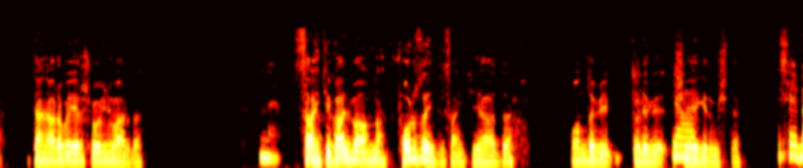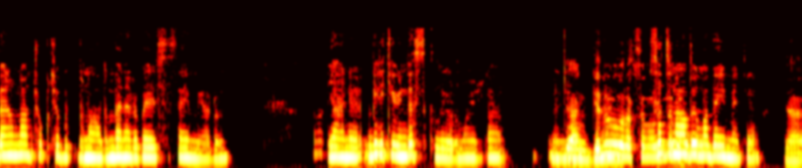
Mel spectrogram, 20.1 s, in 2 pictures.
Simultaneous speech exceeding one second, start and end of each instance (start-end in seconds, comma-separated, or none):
16.9-18.7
